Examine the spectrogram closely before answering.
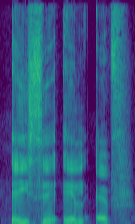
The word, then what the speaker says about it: half: টক, TALK, টক, এখানেও এল এর উচ্চারণ হবে না, এলটা উজ্জ্ব থাকবে, সাইলেন্স থাকবে। হাফ, HALF, হাফ, HALF, হাফ।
